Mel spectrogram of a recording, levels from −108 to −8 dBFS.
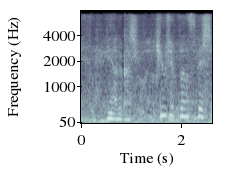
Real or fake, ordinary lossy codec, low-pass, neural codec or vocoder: fake; AAC, 32 kbps; 7.2 kHz; codec, 16 kHz, 1 kbps, FunCodec, trained on LibriTTS, 50 frames a second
